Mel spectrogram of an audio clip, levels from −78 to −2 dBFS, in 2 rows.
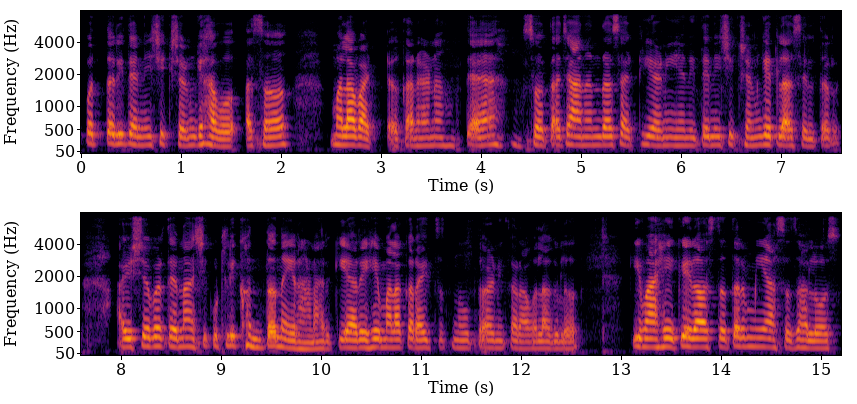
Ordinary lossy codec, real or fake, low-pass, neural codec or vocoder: none; real; 7.2 kHz; none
